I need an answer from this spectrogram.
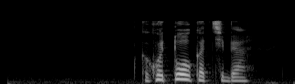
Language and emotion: Russian, angry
